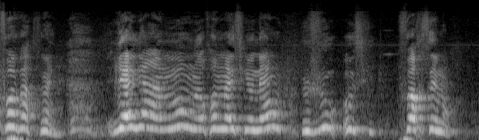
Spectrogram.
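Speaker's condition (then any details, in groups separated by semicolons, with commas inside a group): Cerebral palsy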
